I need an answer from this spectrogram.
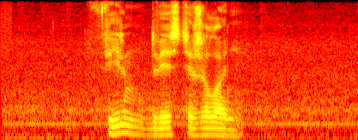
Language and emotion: Russian, neutral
